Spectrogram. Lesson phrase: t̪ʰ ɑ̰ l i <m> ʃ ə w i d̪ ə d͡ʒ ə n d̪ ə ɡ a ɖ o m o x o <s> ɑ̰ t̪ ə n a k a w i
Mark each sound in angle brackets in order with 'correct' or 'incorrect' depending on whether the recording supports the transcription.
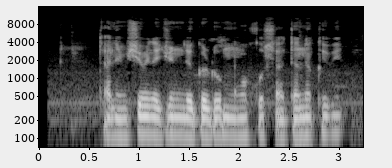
correct, correct

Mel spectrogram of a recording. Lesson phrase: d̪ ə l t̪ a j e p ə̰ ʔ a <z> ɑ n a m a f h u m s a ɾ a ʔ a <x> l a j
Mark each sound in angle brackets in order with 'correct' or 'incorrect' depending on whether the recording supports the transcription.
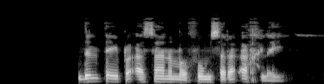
incorrect: s, correct

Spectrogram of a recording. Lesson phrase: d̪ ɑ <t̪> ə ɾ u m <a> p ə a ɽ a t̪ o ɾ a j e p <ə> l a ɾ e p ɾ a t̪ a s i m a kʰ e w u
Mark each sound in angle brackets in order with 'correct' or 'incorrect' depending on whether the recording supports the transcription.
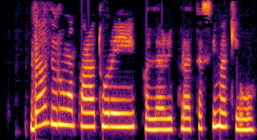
incorrect: d̪, correct, correct

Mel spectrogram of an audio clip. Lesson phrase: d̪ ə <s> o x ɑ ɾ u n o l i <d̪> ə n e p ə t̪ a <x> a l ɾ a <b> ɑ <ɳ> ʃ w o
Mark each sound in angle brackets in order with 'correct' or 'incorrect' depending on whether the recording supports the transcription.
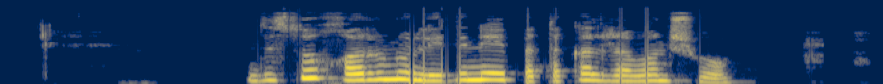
correct, correct, incorrect: k, incorrect: w, incorrect: n

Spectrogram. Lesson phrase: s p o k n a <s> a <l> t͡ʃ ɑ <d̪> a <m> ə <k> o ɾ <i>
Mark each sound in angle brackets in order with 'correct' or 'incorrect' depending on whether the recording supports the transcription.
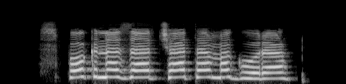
incorrect: z, incorrect: ɾ, incorrect: t̪, correct, incorrect: ɡ, incorrect: a

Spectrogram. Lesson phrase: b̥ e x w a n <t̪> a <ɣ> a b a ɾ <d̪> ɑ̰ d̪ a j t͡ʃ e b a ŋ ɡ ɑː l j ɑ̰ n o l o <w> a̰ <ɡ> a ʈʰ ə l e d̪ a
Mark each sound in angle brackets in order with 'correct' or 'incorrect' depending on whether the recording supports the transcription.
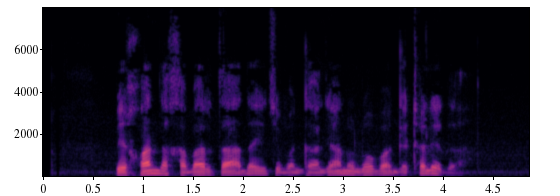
incorrect: d̪, incorrect: x, correct, incorrect: b, correct

